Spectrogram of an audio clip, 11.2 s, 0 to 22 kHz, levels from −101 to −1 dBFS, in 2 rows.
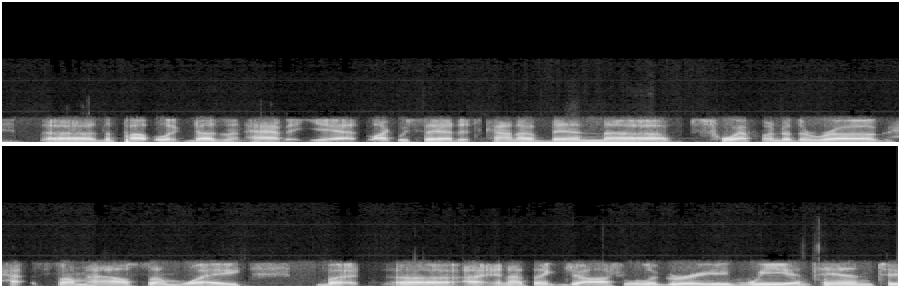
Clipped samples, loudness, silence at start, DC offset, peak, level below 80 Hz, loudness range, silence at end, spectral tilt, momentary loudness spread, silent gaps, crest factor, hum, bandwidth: under 0.1%; -16 LUFS; 0 s; under 0.1%; -2 dBFS; -52 dBFS; 2 LU; 0 s; -8 dB/octave; 6 LU; none; 12 dB; none; 4.2 kHz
